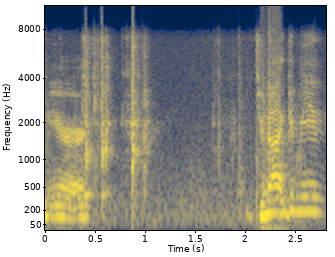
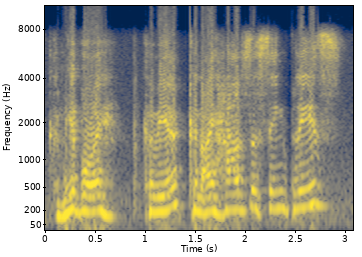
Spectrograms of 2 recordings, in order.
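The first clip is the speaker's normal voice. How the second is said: higher-pitched call to a pet; coaxing a pet; 7 semitones higher than usual. Acted. Player calls the animal over for the thing, high coaxing. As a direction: coax an animal over, pitch climbing to the end.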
